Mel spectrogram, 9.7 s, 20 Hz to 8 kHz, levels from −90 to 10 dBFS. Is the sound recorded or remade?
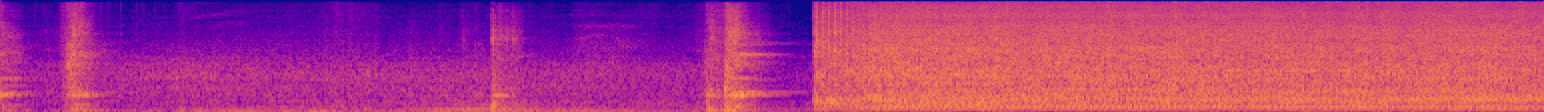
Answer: remade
